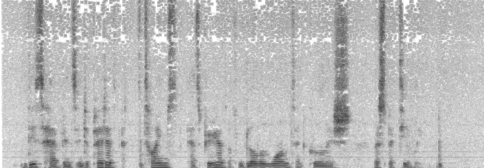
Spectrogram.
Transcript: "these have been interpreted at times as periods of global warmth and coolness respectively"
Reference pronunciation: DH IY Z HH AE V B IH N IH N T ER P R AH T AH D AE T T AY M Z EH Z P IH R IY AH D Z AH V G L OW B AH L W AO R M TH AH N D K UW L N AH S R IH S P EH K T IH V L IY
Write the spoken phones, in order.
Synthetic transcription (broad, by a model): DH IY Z HH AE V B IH N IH N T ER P AH T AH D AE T T AY M Z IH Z P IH R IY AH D AH V G L OW B AH L W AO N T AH N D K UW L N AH SH R IH S P EH K T IH V L IY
